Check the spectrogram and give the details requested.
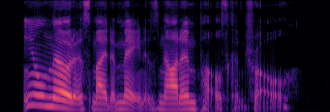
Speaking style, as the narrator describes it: Sanguine said dryly

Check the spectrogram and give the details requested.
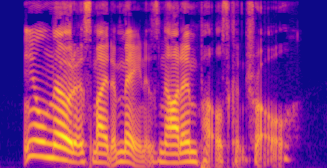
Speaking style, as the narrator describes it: Sanguine said dryly

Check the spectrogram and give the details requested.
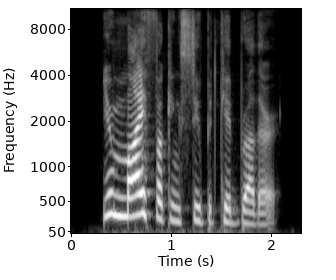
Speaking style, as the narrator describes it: Gerard snaps

